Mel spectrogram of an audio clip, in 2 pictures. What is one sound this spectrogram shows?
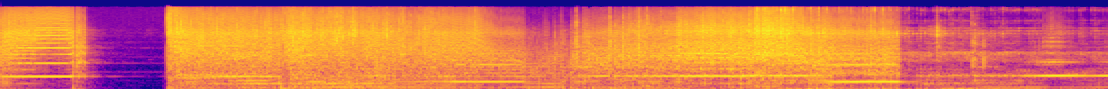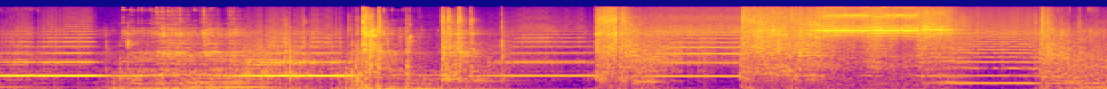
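Electronic tones drone loudly and shift in pitch.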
